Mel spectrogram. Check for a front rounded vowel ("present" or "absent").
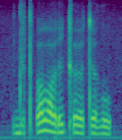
present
